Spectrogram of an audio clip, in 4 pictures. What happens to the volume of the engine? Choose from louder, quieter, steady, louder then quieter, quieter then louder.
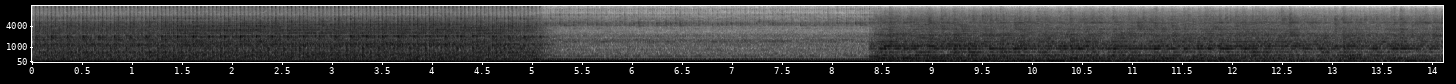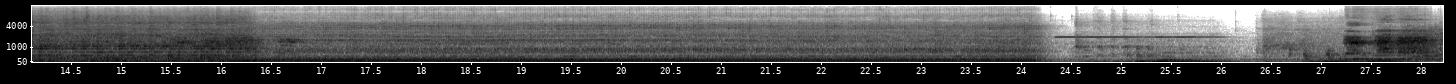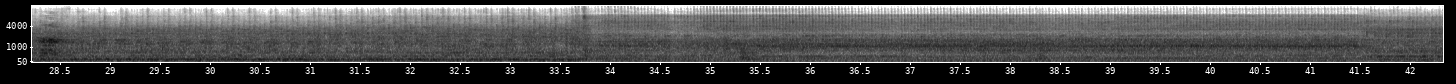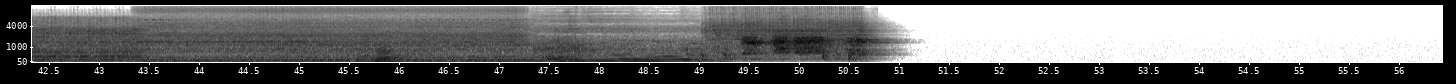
quieter.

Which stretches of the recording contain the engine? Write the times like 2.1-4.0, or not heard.
0.0-50.6.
